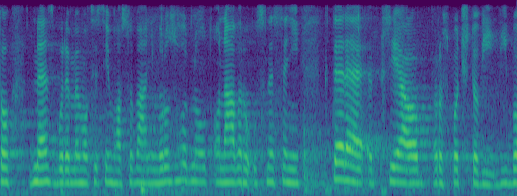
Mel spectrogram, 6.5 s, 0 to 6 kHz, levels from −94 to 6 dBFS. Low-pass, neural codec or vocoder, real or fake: 5.4 kHz; vocoder, 44.1 kHz, 128 mel bands every 512 samples, BigVGAN v2; fake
